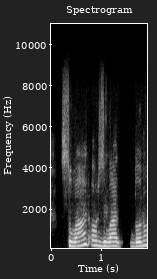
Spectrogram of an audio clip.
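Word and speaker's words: صاد: तो उर्दू में भी नहीं कहते हम स्वाद या दुआद, हम उर्दू में भी नहीं कहते, उर्दू में भी स्वाद कहते हैं।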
